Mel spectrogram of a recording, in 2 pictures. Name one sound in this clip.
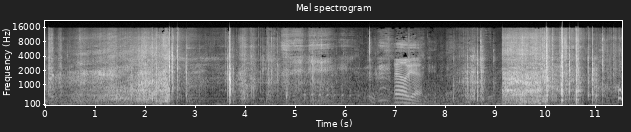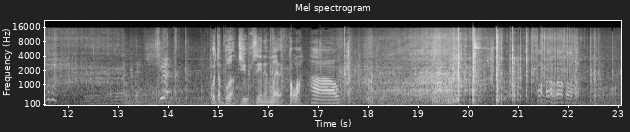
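Skateboard wheels roll and rumble on concrete.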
